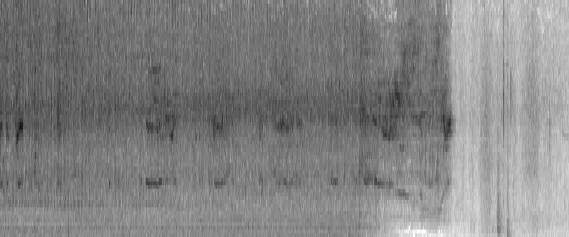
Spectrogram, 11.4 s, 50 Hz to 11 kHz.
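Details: Alfa Romeo GTV V6 running with steady high squeal, then shut off to drips and ticks; radiator had been hissing, leaking air and coolant.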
